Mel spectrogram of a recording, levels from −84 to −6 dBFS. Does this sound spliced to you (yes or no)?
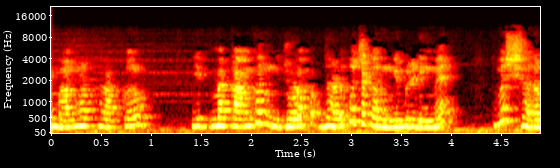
no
